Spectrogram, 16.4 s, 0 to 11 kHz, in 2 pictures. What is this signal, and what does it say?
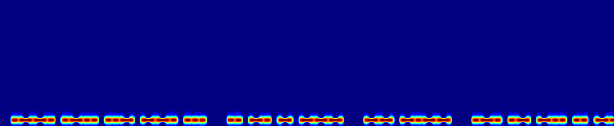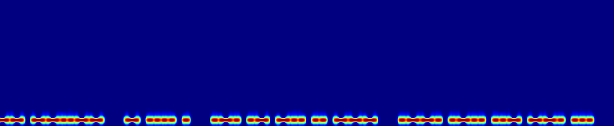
Morse code, heard as a keyed tone, about 25 wpm, 600 Hz. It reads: PLUGS INTO MY RADIO, THE RADIO PLUGS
